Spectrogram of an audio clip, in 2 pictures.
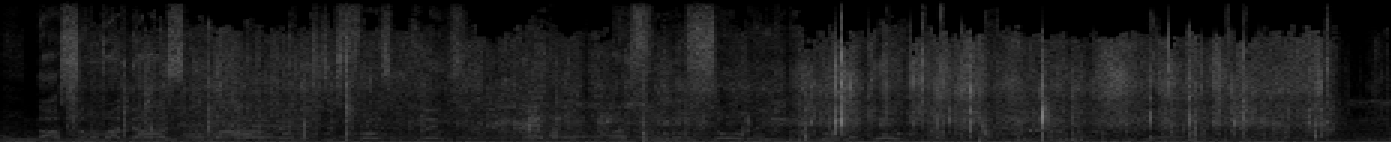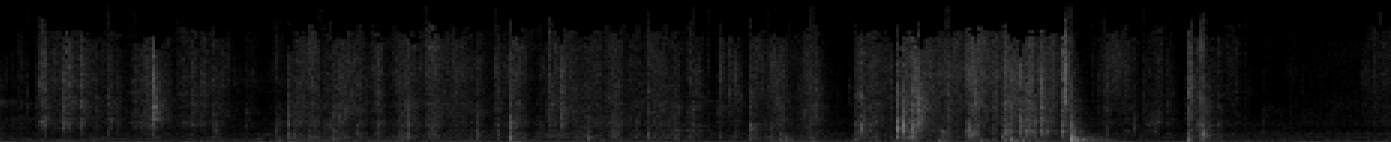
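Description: A yellow padded mailer crinkling and rustling as it is handled and opened, with scattered light knocks throughout. Music plays underneath.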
